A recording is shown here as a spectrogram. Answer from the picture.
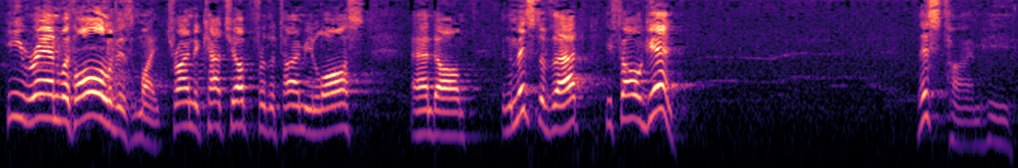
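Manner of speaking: ordinary delivery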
